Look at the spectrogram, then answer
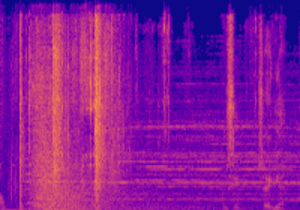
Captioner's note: dramatic music; knife thudding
